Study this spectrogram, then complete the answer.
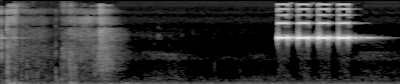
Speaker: this one is not that loud that's not good let me hear that again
